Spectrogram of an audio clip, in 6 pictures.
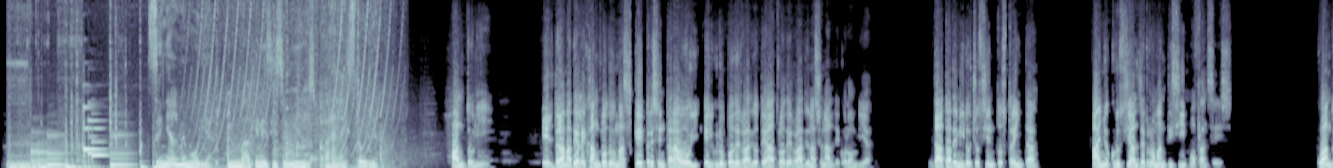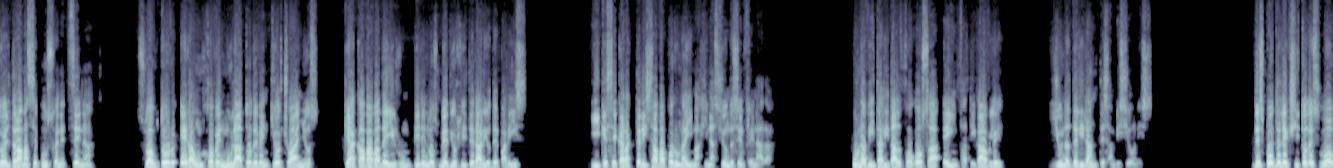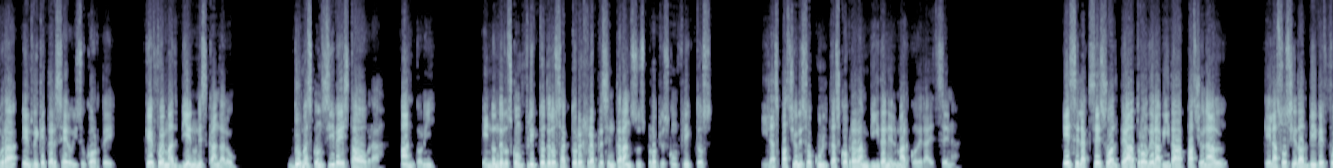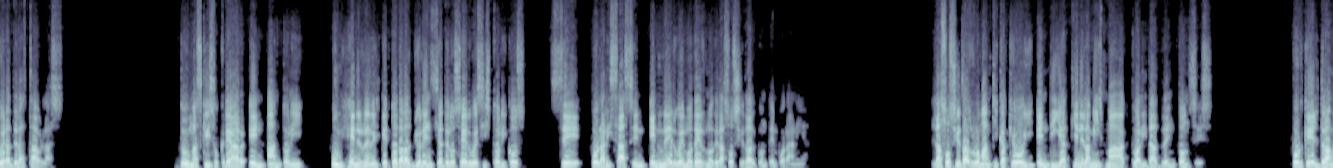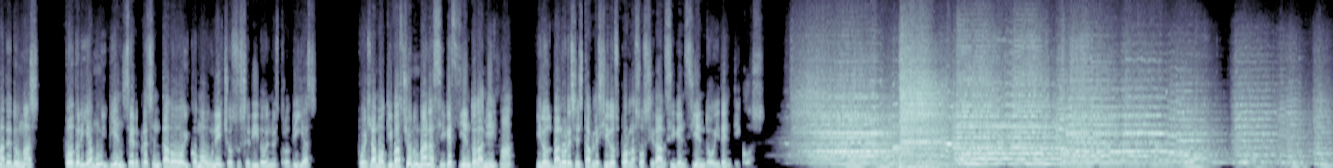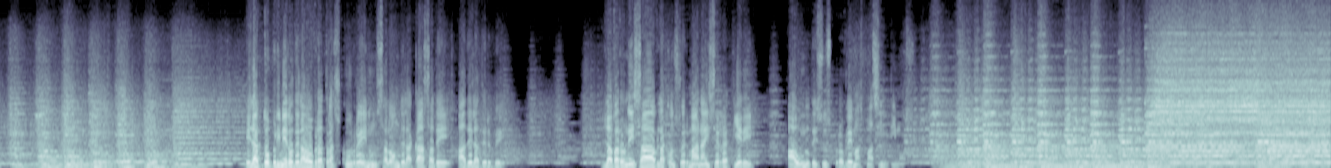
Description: Anthony - Radioteatro dominical | RTVCPlay
..Radioteatro. Escucha la adaptación radiofónica de “Anthony” de Alejandro Dumas por la plataforma streaming RTVCPlay.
